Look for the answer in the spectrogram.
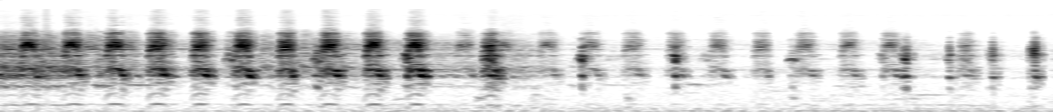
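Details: Helmeted guineafowl on a village farm giving harsh, grating notes in a fast, steady series, about two per second. The calls fade slightly toward the end.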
